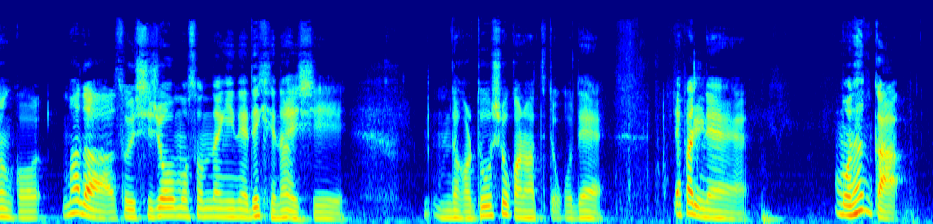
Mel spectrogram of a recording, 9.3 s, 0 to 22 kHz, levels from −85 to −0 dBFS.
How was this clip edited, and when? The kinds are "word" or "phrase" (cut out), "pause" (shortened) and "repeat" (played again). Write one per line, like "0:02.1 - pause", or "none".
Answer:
0:06.7 - word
